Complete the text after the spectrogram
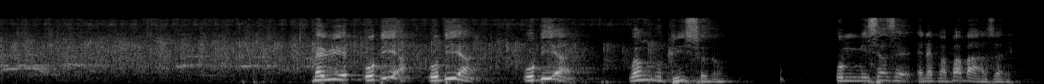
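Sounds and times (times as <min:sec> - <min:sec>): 
congregation hand clapping during a church sermon: 0:00.0 - 0:06.8
speech: 0:03.1 - 0:07.4, 0:08.4 - 0:10.2.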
